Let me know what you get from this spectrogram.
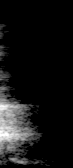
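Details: German Spitz indoors, one sharp yappy bark at the very start that fades quickly into silence.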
